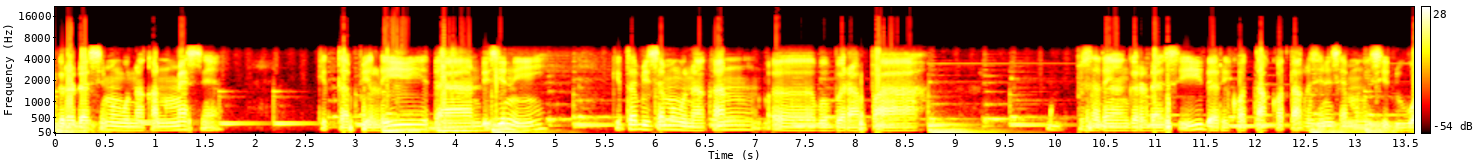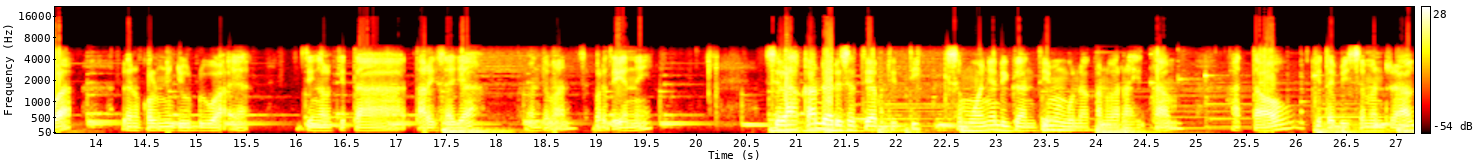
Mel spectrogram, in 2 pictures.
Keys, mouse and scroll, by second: 26.8-27.1 drag.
